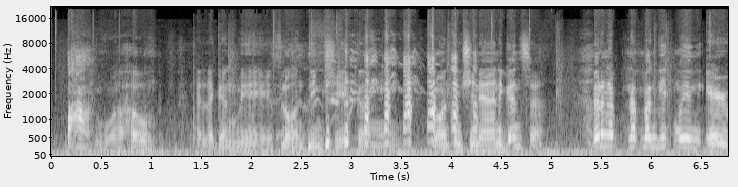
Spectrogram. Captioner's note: laughs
